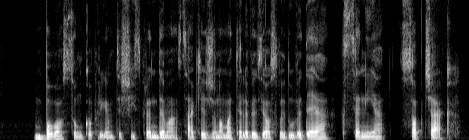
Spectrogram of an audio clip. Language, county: Lithuanian, Marijampolė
